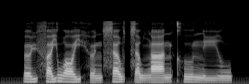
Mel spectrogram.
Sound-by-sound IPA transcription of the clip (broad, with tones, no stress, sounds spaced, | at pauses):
ɵ˨˧ ɥ f ɐ˨˥ j w ɔː˨ j h ɵ˨ n s ɐ˧ w t͡s ɐ˨ w ŋ aː˨˧ n kʰ uː˧ n̪ iː˨ w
